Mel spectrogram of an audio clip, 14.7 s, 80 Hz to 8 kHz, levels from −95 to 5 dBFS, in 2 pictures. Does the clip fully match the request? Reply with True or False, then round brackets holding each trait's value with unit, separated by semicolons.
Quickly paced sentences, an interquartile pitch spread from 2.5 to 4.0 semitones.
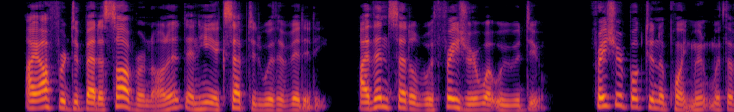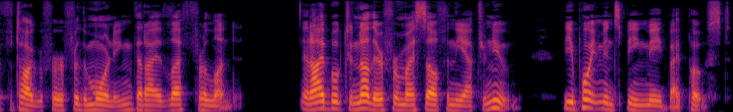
False (215 wpm; 5.3 semitones)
